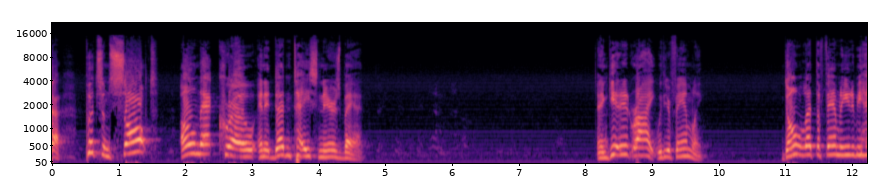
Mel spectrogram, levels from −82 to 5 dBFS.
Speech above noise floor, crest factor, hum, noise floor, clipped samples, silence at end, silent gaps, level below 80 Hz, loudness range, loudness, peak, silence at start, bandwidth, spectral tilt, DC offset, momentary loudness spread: 38 dB; 16 dB; none; -54 dBFS; under 0.1%; 0 s; none; -52 dBFS; 9 LU; -16 LUFS; -2 dBFS; 0 s; 15.5 kHz; -4 dB/octave; under 0.1%; 7 LU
